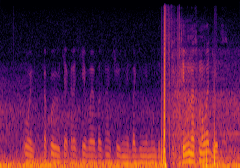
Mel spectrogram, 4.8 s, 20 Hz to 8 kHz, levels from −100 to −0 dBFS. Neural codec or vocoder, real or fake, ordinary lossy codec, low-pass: none; real; none; 7.2 kHz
